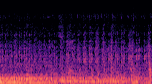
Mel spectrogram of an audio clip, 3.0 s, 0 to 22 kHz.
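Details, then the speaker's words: Mk1 Ford Fiesta with XR2 running gear, garage find just brought back to life; lumpy, uneven idle with a loose, irregular low beat instead of a steady hum, missing on one carb. "tweak them carbs and stuff. Yeah, you're missing on one carb."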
